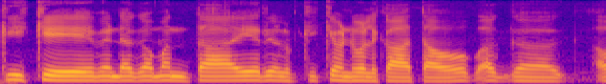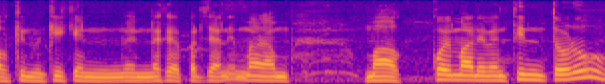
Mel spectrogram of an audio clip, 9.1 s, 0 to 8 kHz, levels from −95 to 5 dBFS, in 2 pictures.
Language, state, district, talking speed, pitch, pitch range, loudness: Gondi, Chhattisgarh, Sukma, 125 wpm, 145 Hz, 135-155 Hz, -17 LUFS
